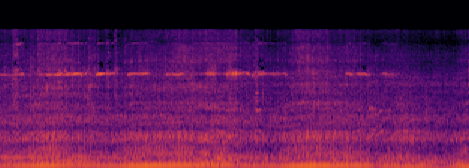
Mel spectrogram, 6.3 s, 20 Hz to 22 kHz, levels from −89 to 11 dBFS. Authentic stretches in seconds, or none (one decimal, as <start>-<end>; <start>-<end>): 0.0-2.6; 3.2-6.3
